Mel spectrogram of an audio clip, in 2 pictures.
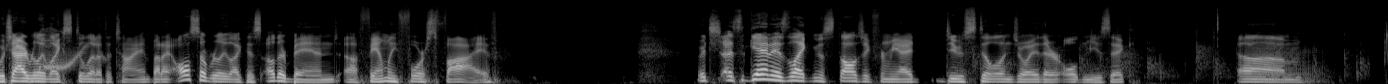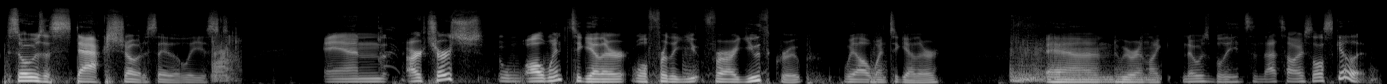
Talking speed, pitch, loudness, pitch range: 160 wpm, 125 Hz, -25 LUFS, 110-140 Hz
